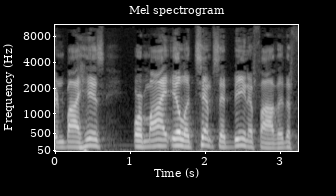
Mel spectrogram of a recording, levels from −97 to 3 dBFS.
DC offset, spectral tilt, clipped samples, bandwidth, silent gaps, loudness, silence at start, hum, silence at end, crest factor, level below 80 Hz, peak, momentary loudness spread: under 0.1%; -5.5 dB/octave; under 0.1%; 11 kHz; none; -20 LUFS; 0 s; none; 0.1 s; 18 dB; -44 dBFS; -2 dBFS; 8 LU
